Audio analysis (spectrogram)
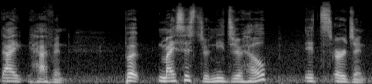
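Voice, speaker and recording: A man's voice: mid-range voice, moderate pace, a little hiss or hum, lightly acted. A man playing an earnest, reverent islander who is devoted to a mystic, in a comedic audio drama. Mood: pleading, reverent.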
